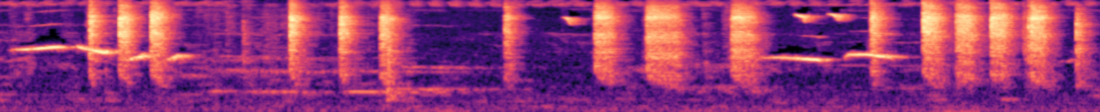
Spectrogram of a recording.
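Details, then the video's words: Breeding-condition white-rumped shama in an Indonesian aviary, luring other shamas: a brief whistle followed by many loud harsh rasping bursts in quick irregular succession, with a few short whistled notes. "MURAI BATU BIRAHI //MEMANCING MURAI BATU LAIN NGIKUT"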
